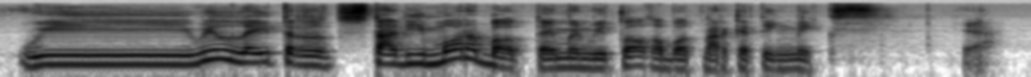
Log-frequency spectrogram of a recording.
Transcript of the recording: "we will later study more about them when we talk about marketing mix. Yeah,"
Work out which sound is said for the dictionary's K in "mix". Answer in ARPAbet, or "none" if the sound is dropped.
K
